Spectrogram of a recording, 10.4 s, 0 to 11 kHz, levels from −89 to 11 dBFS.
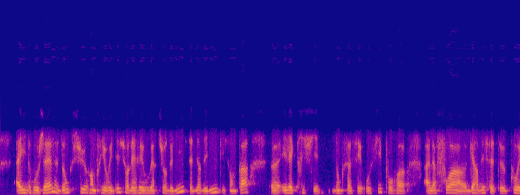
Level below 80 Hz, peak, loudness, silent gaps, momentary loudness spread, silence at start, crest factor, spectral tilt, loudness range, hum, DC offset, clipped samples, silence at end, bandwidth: -68 dBFS; -4 dBFS; -23 LUFS; none; 9 LU; 0 s; 18 dB; -9 dB/octave; 3 LU; none; under 0.1%; under 0.1%; 0 s; 4.8 kHz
